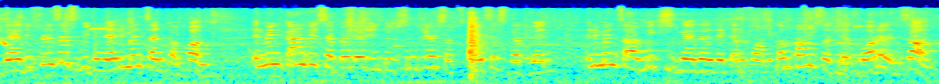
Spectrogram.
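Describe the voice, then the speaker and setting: A woman's voice: high-pitched, animated, a little fast. A woman in an amateur school play acting a pupil who reads aloud to the class. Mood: studious. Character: pupil reading science sentences aloud in class. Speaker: student actor in a school play. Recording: noisy, distant stage microphone.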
